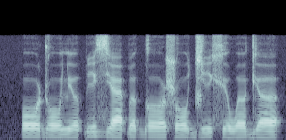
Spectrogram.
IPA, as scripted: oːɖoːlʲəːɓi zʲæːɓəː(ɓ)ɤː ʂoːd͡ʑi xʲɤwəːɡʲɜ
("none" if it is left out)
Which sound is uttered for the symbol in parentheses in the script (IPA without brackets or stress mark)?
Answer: ɡ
